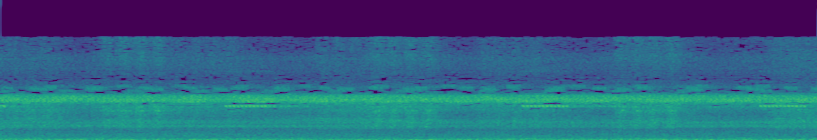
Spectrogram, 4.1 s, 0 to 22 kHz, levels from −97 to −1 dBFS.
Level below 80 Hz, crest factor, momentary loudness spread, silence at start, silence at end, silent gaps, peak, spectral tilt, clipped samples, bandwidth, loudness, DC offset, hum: -42 dBFS; 14 dB; 1 LU; 0 s; 0 s; none; -16 dBFS; -1 dB/octave; under 0.1%; 16.5 kHz; -28 LUFS; under 0.1%; none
